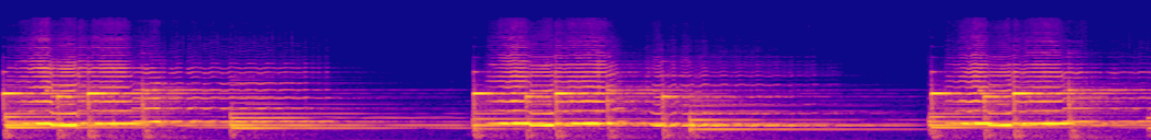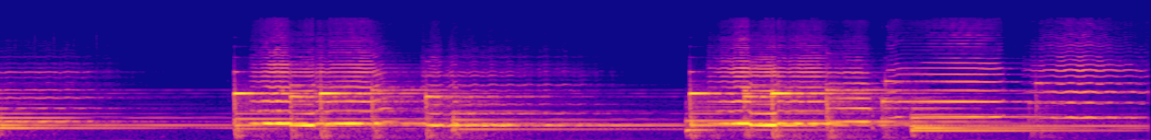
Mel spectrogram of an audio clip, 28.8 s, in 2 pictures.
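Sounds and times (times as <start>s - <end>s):
violin: 0.0s - 28.7s.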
